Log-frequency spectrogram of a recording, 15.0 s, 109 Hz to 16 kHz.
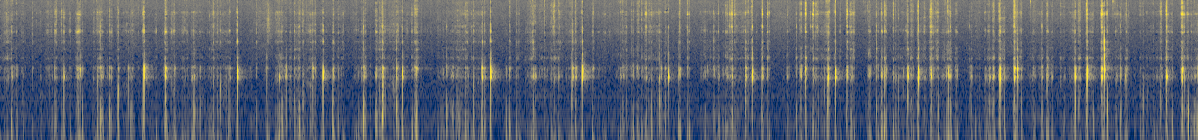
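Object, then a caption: Carved wooden frog guiro scraped with a wooden stick. A small hollow carved wooden frog guiro, held in the palm, has its ridged back scraped and tapped with a wooden stick. It makes a steady stream of rapid, dry clicks and ratcheting scrapes. The hits are short and woody, with a hollow tone near 1 kHz over soft low thumps, and they die away almost at once.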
